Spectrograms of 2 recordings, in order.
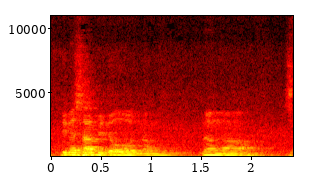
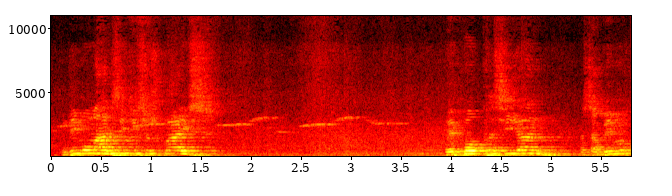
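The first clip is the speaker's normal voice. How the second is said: a pastor's rising sermon rebuke; fiery preaching; 7 semitones higher than usual. Acted. Pastor scolding congregation over broken promises to God, fiery preaching. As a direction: preach it high and forceful, rebuking the flock.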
